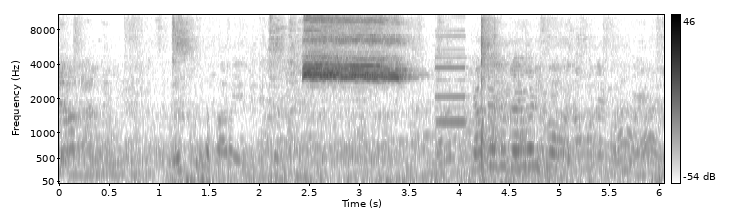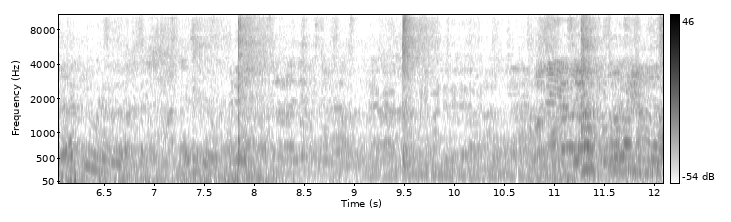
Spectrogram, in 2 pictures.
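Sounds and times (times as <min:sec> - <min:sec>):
chatter of people: 0:00.0 - 0:12.0
referee's whistle blast: 0:02.4 - 0:04.0.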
